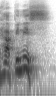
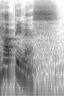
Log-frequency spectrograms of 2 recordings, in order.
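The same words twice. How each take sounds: First: The last syllable ends with a 'niss' sound. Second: The last syllable ends with a 'ness' sound. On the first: This is the authentic Grenadian way. "we pronounce it like N I" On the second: This is the standard English way. "we don't say happiness"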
